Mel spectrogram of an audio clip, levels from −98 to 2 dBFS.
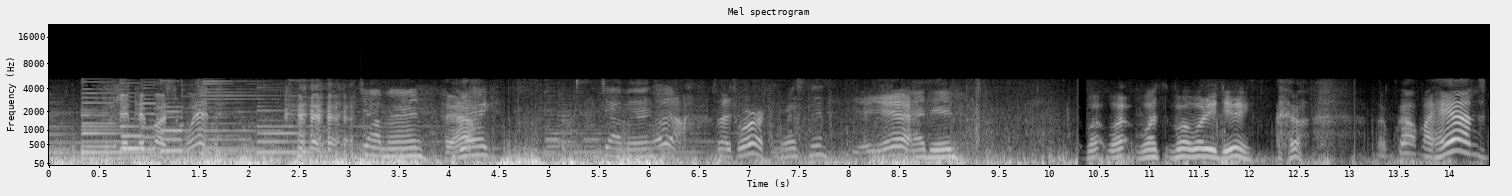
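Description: Nothing stood out as a technical fault on listening to the clip.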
